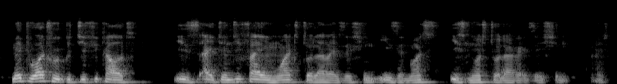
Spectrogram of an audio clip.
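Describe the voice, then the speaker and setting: A man's voice: lowish voice, darkish tone. A man leading an online economics tutorial, explaining step by step and often checking in with "right?" over a video call. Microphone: computer mic on a video call.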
